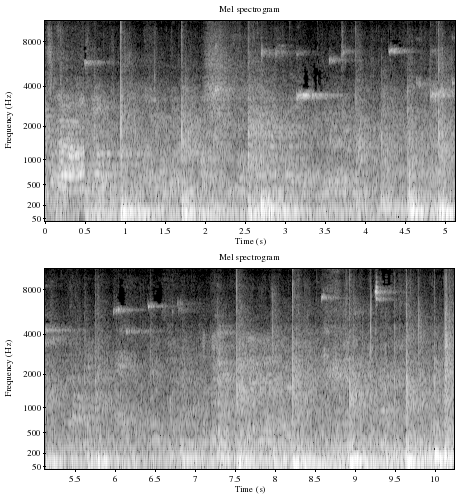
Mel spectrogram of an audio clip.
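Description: Sneakers squeak and thump on a hardwood gym floor.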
